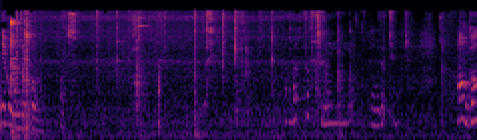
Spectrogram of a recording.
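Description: Light scattered clicks and taps of crockery and kitchen things being handled on a counter, with a short vocal sound right at the start and another near the end.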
